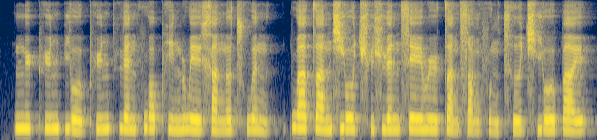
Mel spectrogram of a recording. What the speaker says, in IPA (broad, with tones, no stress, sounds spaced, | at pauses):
n̪ y˥˩ pʰ y˥ n p j o˨˩ ʊ̯ pʰ y˥ n pʰ ɥ ɛ˥ n f w ɔ˥ pʰ i˧˥ n ɻ w e˧˥ ɪ̯ x a˧˥ n ɤ˨˩ t͡sʰ w ə˥˩ n | p w ä˥ t̪ a˧˥ n ɕ j o˥ ʊ̯ t͡ɕʰ y˨ ɕ ɥ ɛ˥ n s e˥ ɪ̯ ɻ ɻ̩˧˥ t̪ a˧˥ n s ɑ˧˥ ŋ f ʊ˨˩ ŋ t͡sʰ ɹ̩˥ t͡ɕʰ j o˥ ʊ̯ p a˥ ɪ̯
